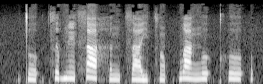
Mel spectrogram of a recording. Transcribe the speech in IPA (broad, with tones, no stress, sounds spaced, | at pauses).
t̪ o˨ ʔ t͡s ə˦ b ẽ˥˧ s a˥˧ h ə˨˩ ŋ t͡s a˨˩ j t͡s ɔ̃˨ p̚ h w a˥˧ ŋ o˦ ʔ kʰ o˦ ʔ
